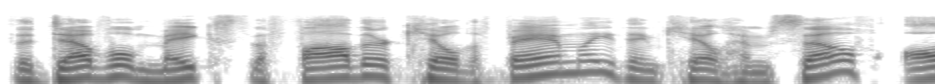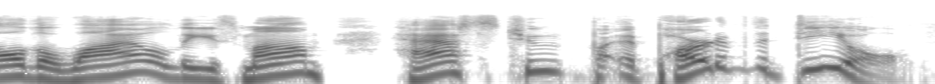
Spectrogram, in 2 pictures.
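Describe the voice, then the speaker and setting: A man co-hosting a movie podcast, retelling a plot with mounting disbelief and plenty of swearing. His voice sits fairly high. The sound is dry and close, with no room around it. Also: normal speed, dry recording. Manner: animated, profane, incredulous plot recap. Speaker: podcast co-host. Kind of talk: casual movie review chat.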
